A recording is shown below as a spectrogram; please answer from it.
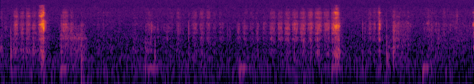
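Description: Near silence with faint scratching of a Caran d'Ache Luminance colored pencil shading on watercolour sketchbook paper: a few soft strokes, the clearest about half a second in and about four and a half seconds in.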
